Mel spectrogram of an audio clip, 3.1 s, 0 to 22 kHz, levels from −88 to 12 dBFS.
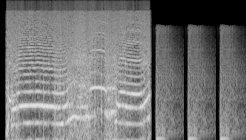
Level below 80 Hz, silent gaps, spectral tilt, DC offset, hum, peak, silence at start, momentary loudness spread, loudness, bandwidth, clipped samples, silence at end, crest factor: -24 dBFS; none; -1 dB/octave; under 0.1%; none; 0 dBFS; 0.05 s; 20 LU; -1 LUFS; over 20 kHz; 9%; 0.1 s; 4 dB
